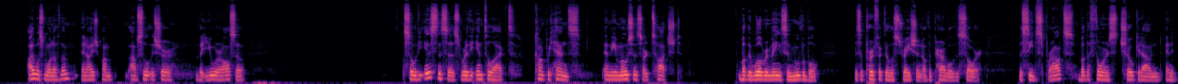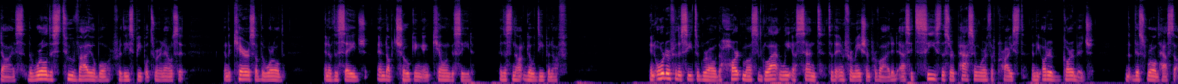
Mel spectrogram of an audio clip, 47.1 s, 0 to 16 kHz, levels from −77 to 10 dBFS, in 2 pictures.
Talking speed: 155 wpm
